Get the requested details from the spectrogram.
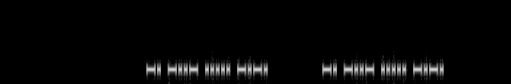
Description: Morse code, heard as a keyed tone, about 41 wpm, 700 Hz. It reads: NX5C NX5C
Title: USA Call Signs - 4 Characters - Repeated 2x - 45wpm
